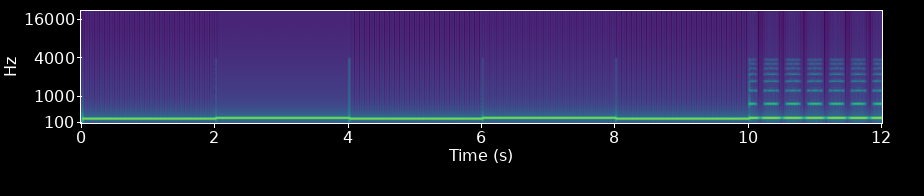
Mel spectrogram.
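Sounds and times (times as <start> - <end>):
small and large whole tone intervals: 0.0 - 12.0.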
